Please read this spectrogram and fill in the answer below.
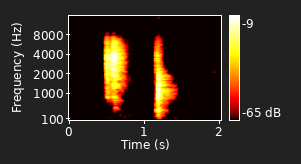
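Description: Two short slaps, a little under a second apart, as oracle cards are laid down on a table by hand.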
